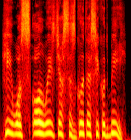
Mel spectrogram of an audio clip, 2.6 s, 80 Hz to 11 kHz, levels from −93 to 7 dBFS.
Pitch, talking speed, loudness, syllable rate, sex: 215 Hz, 230 wpm, -18 LUFS, 4.5 syllables/s, male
